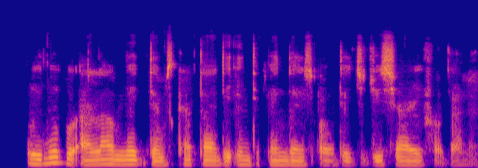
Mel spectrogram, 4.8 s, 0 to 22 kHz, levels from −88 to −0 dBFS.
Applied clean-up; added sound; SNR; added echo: neural mask model Resemble Enhance denoiser.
